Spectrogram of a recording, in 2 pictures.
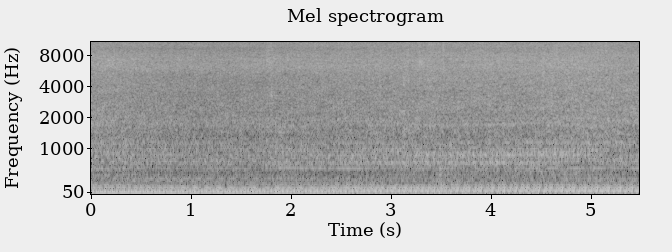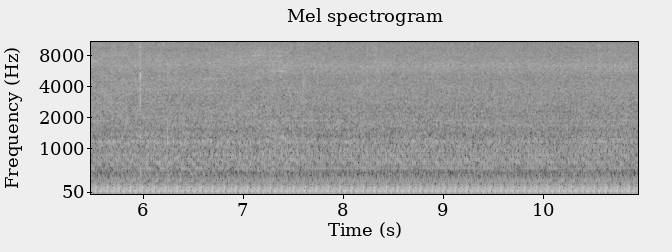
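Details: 1968 Chevrolet Impala V8 idling after dual exhaust installation, valve adjustment for noisy lifters and refitting the spark plugs: a steady, even burble with a regular deep pulse and no ticking or miss. It sounds healthy.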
